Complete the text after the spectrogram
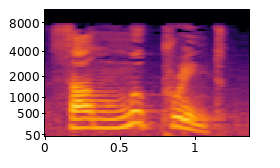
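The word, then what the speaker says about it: thumbprint: サム THUMP、サム親指のインプレッション、あるいはサムプリント、サムプリントとも言う。これも THUMB にそのプリントをつけていただけます。 B は発音しませんから、サムプリント、これは母音でございます。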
